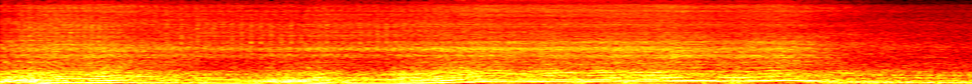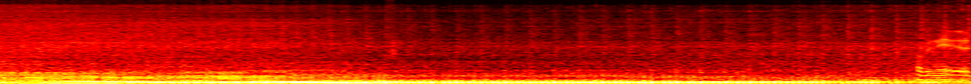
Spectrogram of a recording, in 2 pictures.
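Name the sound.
Alfa Romeo stepnose car engine idling, tappety and rattly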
